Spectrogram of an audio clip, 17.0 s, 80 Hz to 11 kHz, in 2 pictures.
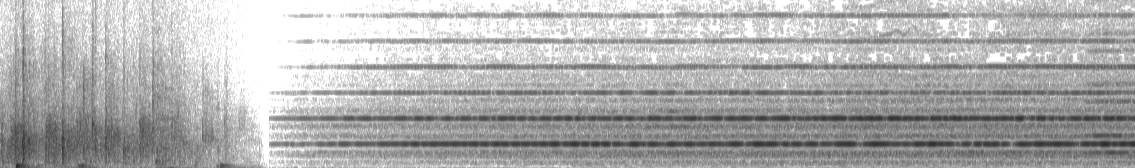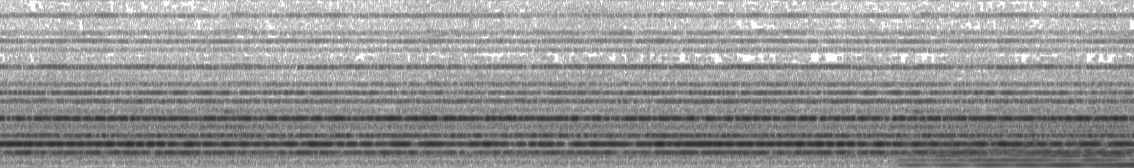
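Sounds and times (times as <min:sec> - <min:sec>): audience applause: 0:00.0 - 0:01.8
ambient drone music: 0:15.3 - 0:17.0.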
